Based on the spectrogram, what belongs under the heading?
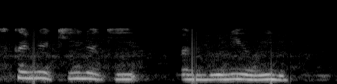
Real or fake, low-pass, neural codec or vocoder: real; 5.4 kHz; none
